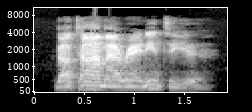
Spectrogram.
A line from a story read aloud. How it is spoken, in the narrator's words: he said in a prairie drawl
